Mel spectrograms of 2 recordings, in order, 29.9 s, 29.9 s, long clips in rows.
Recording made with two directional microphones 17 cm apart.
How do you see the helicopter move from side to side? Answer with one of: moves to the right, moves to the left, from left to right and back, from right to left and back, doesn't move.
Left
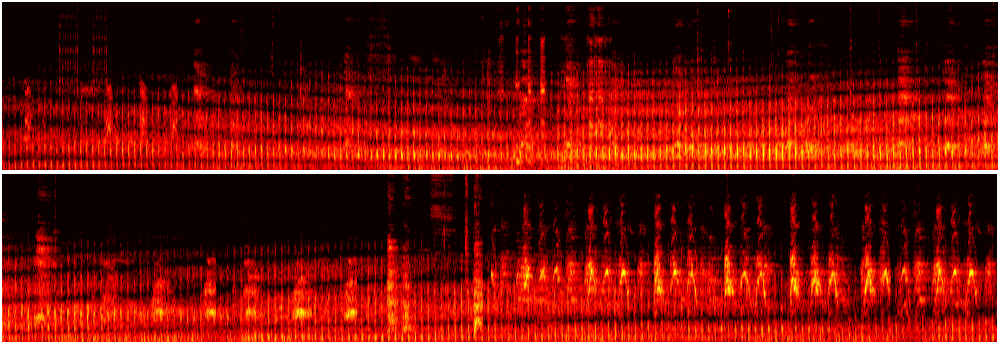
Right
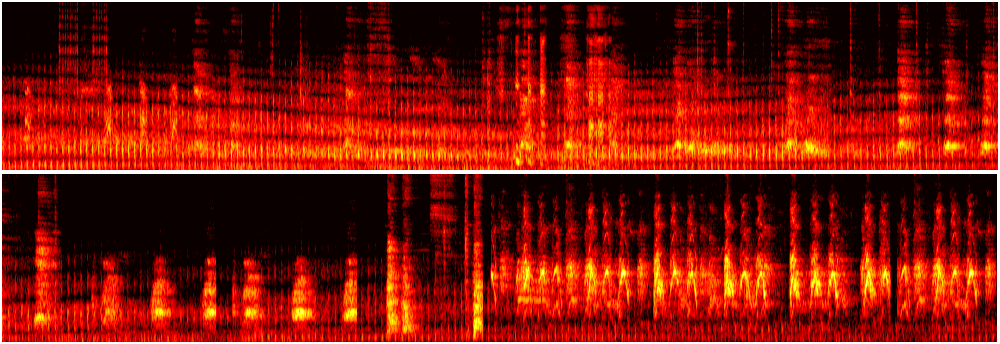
moves to the left.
